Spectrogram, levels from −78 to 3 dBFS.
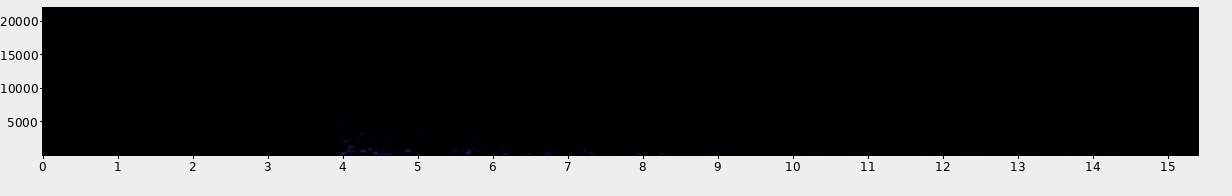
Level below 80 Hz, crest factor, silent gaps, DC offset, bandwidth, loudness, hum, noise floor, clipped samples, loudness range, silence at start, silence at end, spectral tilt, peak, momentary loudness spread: -84 dBFS; 26 dB; 1.87-3.75 s, 5.14-5.34 s, 8.91-8.96 s, 9.06-9.26 s, 9.41-9.70 s; under 0.1%; 16 kHz; -65 LUFS; none; under -90 dBFS; under 0.1%; 2 LU; 0.05 s; 0 s; -5.5 dB/octave; -48 dBFS; 6 LU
